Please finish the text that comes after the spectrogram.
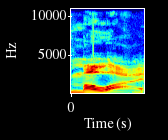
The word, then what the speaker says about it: moai: is like sitting looking at his screen with the fucking moe as like his actual face.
